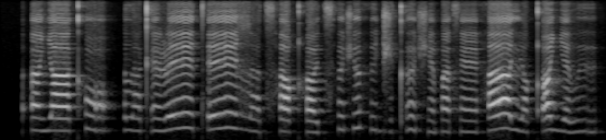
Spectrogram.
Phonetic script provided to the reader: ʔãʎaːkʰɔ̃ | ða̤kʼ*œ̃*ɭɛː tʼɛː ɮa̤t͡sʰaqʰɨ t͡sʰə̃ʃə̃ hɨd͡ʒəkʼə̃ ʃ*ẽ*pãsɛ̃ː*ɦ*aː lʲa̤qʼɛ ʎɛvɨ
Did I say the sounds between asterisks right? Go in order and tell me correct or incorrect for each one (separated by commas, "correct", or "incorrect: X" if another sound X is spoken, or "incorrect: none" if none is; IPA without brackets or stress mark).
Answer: incorrect: ɛ̃, incorrect: ɛ̃, incorrect: h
